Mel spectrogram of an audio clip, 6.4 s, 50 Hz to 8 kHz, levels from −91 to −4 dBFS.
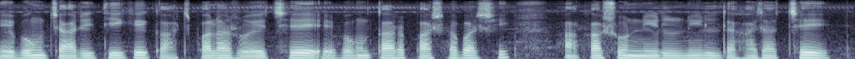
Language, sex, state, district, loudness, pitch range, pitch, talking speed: Bengali, male, West Bengal, Alipurduar, -19 LUFS, 115-125 Hz, 120 Hz, 110 wpm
